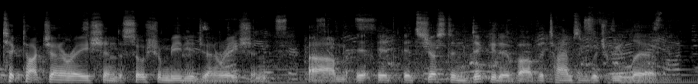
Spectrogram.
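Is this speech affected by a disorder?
No.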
